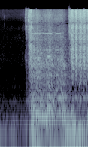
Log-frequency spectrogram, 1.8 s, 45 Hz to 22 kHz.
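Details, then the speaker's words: 2007 Ford F-350 Super Duty 5.4L with no-crank/no-start complaint, battery down to 10.7 V: starter whirs for about 1.5 s, dragging and laboured, engine turning slowly; slow cranking from weak battery. "well batteries a little weak but you can hear a crank in there"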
